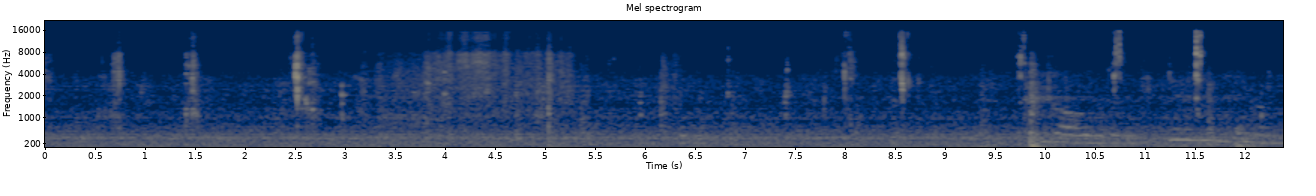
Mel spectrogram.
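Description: A person chewing a bite of cheese pizza with his mouth closed. It is very faint: scattered soft mouth clicks over a low steady room hum, with a brief soft hummed 'mm' near the end.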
